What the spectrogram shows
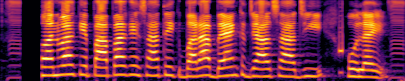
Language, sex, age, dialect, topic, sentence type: Magahi, male, 18-24, Western, banking, statement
